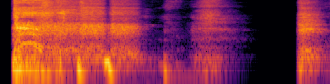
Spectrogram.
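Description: A man coughing: one breathy burst lasting about a second, then a couple of short, faint huffs.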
